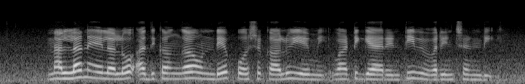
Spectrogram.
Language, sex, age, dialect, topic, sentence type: Telugu, female, 18-24, Utterandhra, agriculture, question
